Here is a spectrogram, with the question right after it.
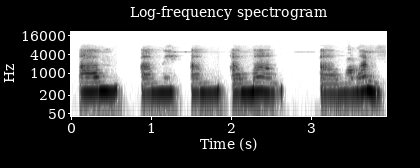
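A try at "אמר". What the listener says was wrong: Amar, Amar, Haish Amar. Mungkin bingung tadi ini Resh Dalet.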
